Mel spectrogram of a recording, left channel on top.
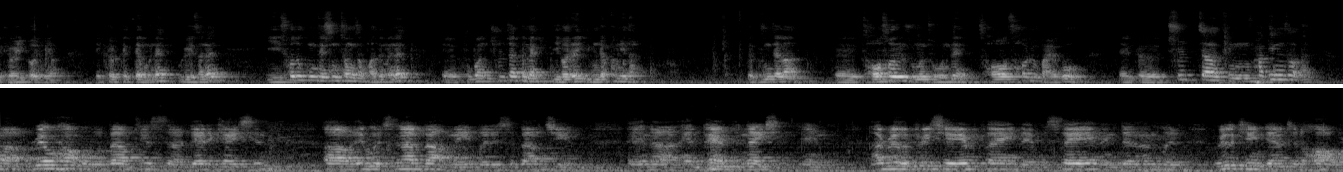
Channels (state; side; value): different; both; correlation 0.01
